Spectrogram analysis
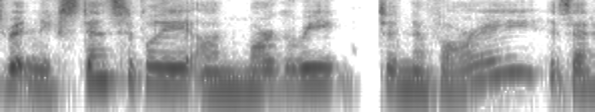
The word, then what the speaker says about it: Navarre: And he's written extensively on Marguerite de Navarre. Is that how you pronounce it?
